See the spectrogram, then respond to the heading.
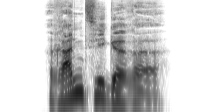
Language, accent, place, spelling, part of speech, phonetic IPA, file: German, Germany, Berlin, ranzigere, adjective, [ˈʁant͡sɪɡəʁə], De-ranzigere.ogg
- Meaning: inflection of ranzig: 1. strong/mixed nominative/accusative feminine singular comparative degree 2. strong nominative/accusative plural comparative degree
